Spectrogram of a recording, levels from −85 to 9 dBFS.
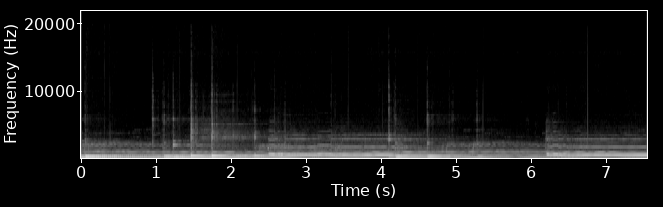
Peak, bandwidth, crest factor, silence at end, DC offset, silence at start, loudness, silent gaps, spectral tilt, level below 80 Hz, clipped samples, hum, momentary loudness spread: -4 dBFS; 6.4 kHz; 18 dB; 0 s; under 0.1%; 0 s; -22 LUFS; none; -9 dB/octave; -38 dBFS; under 0.1%; 60 Hz at -55 dBFS; 13 LU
